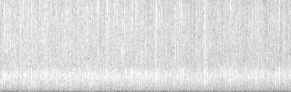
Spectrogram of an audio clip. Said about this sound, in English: Can you please give them a round of applause for everyone who's worked so hard?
